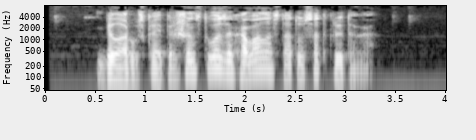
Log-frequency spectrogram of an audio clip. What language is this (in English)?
Belarusian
